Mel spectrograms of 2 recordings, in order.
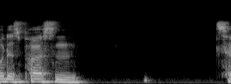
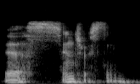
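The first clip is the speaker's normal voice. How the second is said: quiet musing; 7 dB quieter than usual. Real, not acted. Musing repeated word.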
